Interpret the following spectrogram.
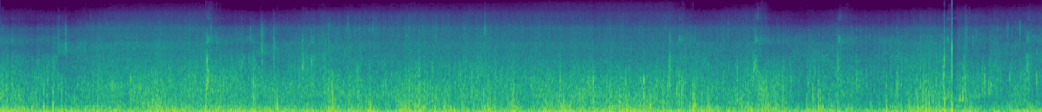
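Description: Wind buffeting the microphone of a camera mounted on a moving car, over the steady low rumble of tyres on a gravel road, with a few sharp ticks.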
